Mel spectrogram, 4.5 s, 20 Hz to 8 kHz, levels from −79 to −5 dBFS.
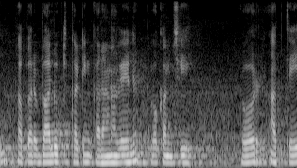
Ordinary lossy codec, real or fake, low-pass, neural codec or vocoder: none; fake; none; codec, 16 kHz, 4 kbps, X-Codec, HuBERT features, trained on general audio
